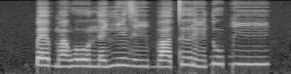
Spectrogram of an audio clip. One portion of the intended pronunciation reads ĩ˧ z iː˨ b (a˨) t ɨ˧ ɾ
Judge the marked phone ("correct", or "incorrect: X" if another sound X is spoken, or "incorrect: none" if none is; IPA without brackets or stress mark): correct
